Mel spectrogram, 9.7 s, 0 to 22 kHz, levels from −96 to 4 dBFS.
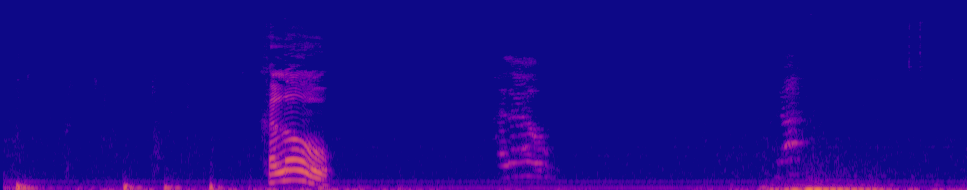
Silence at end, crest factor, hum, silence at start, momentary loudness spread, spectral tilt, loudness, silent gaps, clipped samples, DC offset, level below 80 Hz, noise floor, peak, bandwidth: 0.05 s; 18 dB; 50 Hz at -75 dBFS; 0.1 s; 26 LU; -6.5 dB/octave; -44 LUFS; none; under 0.1%; under 0.1%; -58 dBFS; -76 dBFS; -28 dBFS; 10.5 kHz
